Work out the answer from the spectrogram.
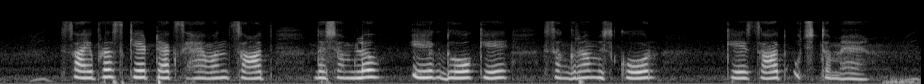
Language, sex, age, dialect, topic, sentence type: Hindi, female, 31-35, Hindustani Malvi Khadi Boli, banking, statement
